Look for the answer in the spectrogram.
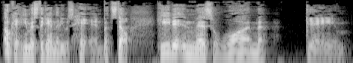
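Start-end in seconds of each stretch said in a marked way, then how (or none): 2.1-4.6 slow, pointed delivery with a hushed last word; emphatic. Real, not acted. Repeats the point.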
